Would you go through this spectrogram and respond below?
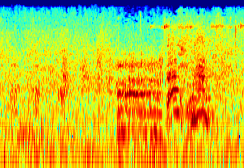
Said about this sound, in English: just to make it even more menacing, there's an Alsatian chained up outside who barks and rears at her. Someone obviously chained that dog up in the yard, which implies the barn and its farm buildings are inhabited.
